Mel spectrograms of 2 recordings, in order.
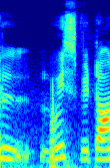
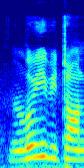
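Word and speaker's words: Louis Vuitton: इसे भी अक्सर लोग बहुत गलत कहते हैं, इसे लुइस विटॉन नहीं, इसे लुई विटॉन कहते हैं।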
